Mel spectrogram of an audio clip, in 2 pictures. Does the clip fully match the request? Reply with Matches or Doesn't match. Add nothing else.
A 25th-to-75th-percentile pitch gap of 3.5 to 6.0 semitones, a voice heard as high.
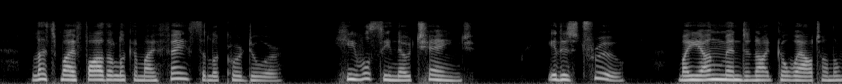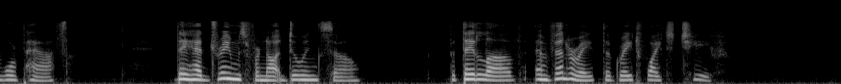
Doesn't match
